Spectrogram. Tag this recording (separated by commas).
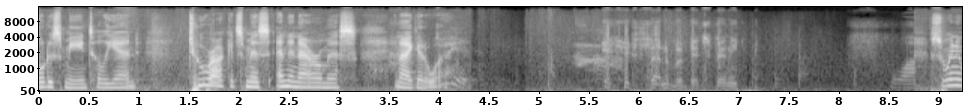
Speech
